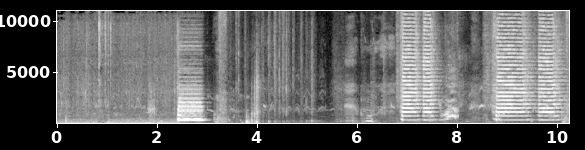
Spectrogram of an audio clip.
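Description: Air horn blasts: one short, very loud blast, then after a gap two longer blasts about two seconds apart. Each is a pitched horn tone with a stack of overtones.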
